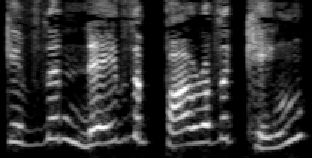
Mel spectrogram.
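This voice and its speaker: A woman's voice: high voice, normal speed, a bit bright, husky, no echo, pitched above the performer's own voice. A woman voicing a harsh, imperious elderly dowager queen who speaks with strong authority. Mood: angry. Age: older. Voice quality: strong, commanding.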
